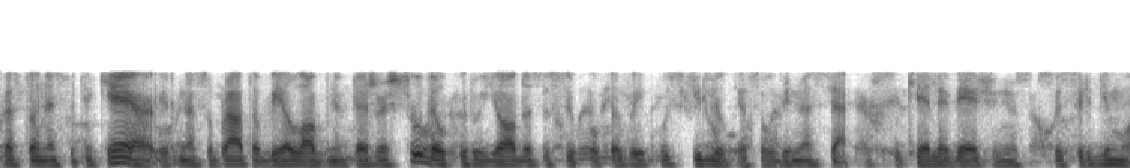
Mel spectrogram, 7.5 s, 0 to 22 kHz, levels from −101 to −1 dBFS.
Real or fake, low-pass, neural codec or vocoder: fake; 3.6 kHz; codec, 16 kHz, 2 kbps, FunCodec, trained on Chinese and English, 25 frames a second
